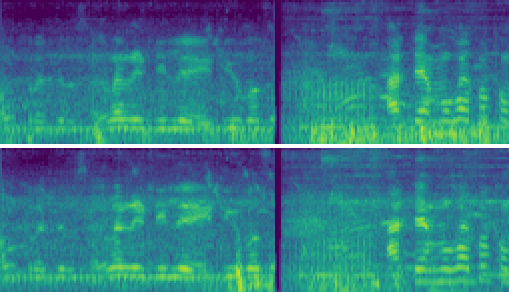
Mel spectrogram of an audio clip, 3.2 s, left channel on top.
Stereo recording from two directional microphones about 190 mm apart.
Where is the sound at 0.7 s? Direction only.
45° right (ahead or behind).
